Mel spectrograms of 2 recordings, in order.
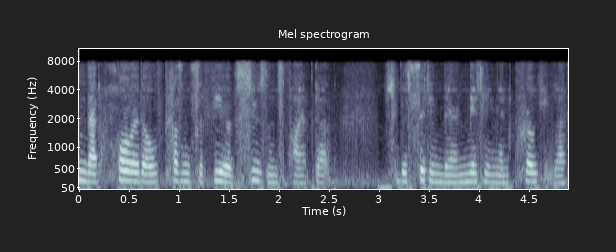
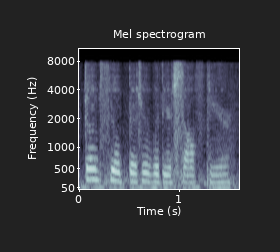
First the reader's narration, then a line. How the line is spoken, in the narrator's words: Mother said gently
